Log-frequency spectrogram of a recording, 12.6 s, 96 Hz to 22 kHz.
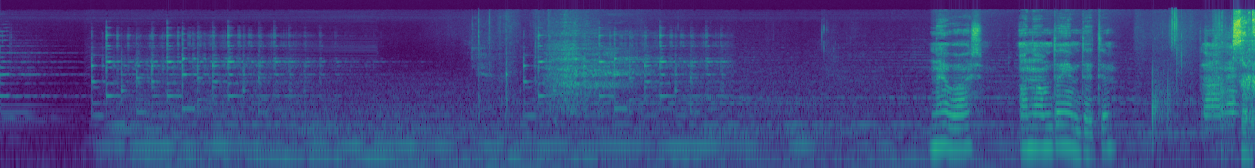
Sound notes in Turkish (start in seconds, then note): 1.0 Telefon çalıyor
